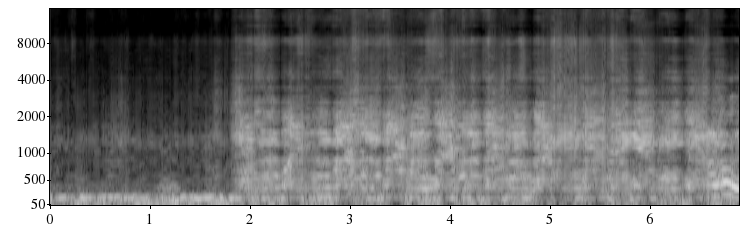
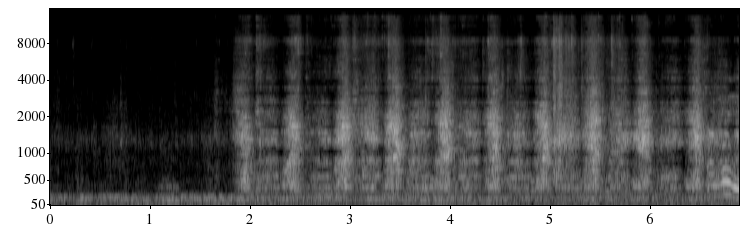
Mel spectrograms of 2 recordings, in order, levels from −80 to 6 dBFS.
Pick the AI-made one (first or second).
first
